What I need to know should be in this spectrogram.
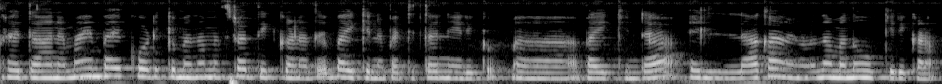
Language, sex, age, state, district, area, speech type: Malayalam, female, 18-30, Kerala, Kozhikode, rural, spontaneous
